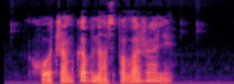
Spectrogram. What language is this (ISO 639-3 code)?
bel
